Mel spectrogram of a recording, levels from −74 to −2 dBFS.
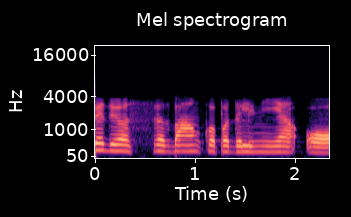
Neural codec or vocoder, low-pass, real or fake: none; 7.2 kHz; real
